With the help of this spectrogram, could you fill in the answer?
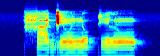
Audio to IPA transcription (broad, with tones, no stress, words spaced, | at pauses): ha˨d͡ʒũ˧ nu˧ki˧lũ˧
